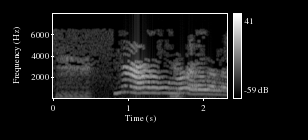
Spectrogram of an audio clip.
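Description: Cats meowing in whiny, drawn-out cries: one short call, then a longer wavering meow that another cat's lower cry overlaps near the end.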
